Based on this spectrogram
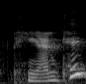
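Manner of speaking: pancake with rising, question-like intonation. Announcing a poem title with a question mark, saying pancake with a rise. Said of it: "I said pancake with my voice going up at the end".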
